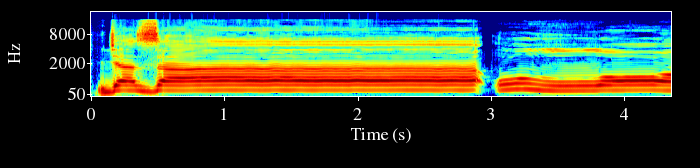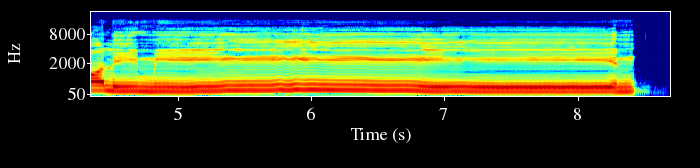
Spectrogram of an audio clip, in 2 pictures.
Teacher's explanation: پہلے زا ادا کریں گے, سیٹی کی طرح آواز نکلے گی, اور پھر ظا جو ہے اس کو نرمی سے ادا کریں گے. یہاں پر سیٹی کی آواز نہیں آپ نکالیں گے, اگر اس کو آپ زا پڑھ لیں گے تو یہ بہت بڑی غلطی ہوگی.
